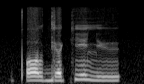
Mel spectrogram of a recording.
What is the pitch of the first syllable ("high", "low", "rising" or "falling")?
low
